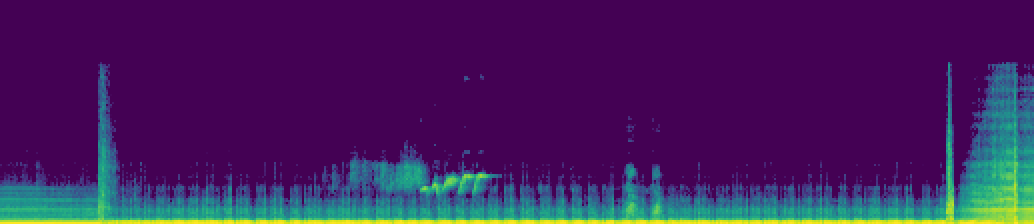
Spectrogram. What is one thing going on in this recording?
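A car engine idles with a steady hum.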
